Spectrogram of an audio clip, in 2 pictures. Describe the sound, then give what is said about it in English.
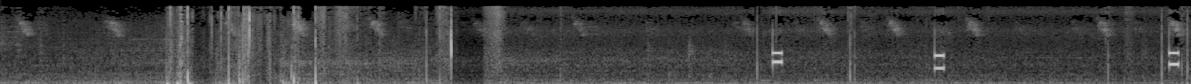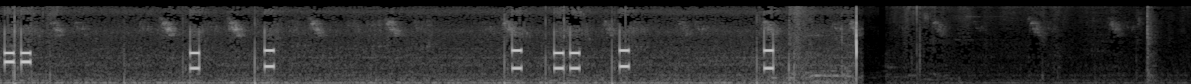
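Touch-tone phone dialing a call to BMO Bank of Montreal: a string of short, clear keypad beeps tapped out in quick bursts over a low background hum with faint chirping, then the line goes quiet. “I'm on the phone.”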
